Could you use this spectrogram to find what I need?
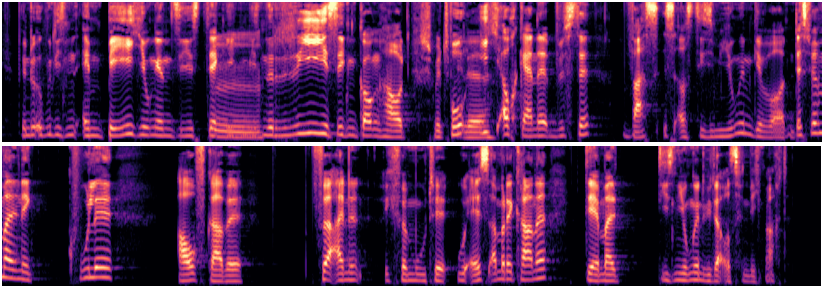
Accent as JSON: {"language": "German", "town": "Höchstadt", "region": "Bavaria", "country": "Germany", "said": "Ich habe mir damals von der Stadtbibliothek aus Höchstadt, wo ich herkomme, mir damals so eine Multimedia-CD ausgeliehen mit alten Werbungen."}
